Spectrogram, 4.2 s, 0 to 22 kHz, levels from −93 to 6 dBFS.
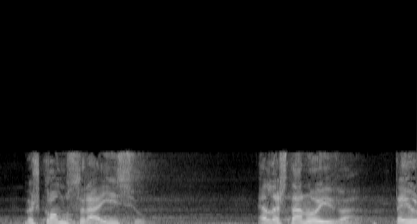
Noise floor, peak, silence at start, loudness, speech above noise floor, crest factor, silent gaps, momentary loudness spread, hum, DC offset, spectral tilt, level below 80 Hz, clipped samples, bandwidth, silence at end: -50 dBFS; -6 dBFS; 0.15 s; -23 LUFS; 28 dB; 18 dB; none; 16 LU; none; under 0.1%; -4.5 dB/octave; -64 dBFS; under 0.1%; 7.4 kHz; 0 s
